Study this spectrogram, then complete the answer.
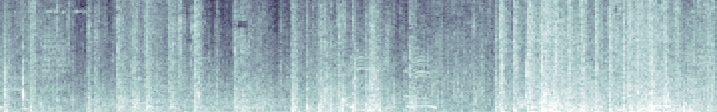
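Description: Shotgun blasts go off across a pool during a shootout in the game A Way Out. Sharp shots crack repeatedly amid a dense mix of gunfire that grows louder and thicker toward the end.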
